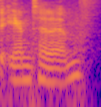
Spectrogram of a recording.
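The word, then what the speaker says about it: Antonymph: It is pronounced antonym. It is a combination of the word antonym and nymph.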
